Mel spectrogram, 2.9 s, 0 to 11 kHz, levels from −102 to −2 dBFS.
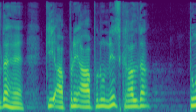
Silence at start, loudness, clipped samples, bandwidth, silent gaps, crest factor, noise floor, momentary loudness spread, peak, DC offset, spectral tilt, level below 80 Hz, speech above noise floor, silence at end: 0 s; -21 LUFS; under 0.1%; 11 kHz; none; 16 dB; -60 dBFS; 8 LU; -4 dBFS; under 0.1%; -7 dB/octave; -58 dBFS; 40 dB; 0 s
